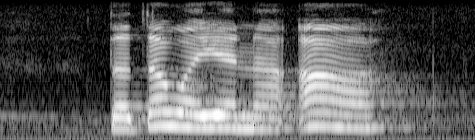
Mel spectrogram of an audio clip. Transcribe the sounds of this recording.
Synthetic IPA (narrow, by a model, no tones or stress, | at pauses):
tatawajɛnaʔa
